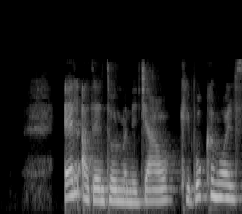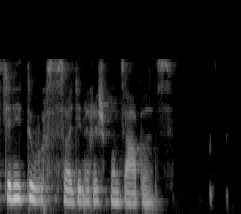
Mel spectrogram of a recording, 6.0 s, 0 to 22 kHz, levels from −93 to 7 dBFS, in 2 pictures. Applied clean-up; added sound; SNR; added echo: none; none; none; none.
